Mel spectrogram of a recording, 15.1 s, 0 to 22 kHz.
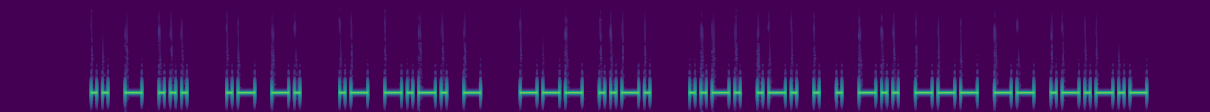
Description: Morse code, heard as a keyed tone, about 17 wpm, 700 Hz. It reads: ITS AN ACT OF FREEDOM.
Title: Sentences from Top 1000 Words - Review Part 5 - 17wpm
